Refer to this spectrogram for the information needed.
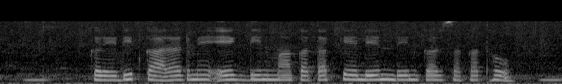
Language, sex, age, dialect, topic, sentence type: Chhattisgarhi, female, 41-45, Eastern, banking, question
